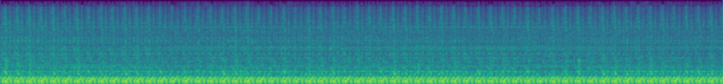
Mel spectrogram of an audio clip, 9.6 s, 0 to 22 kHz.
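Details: 2003 Honda 3.5L V6 with codes P0301, P0302, P0303 and P1399, misfire on bank 1: steady idle with a lumpy, uneven low pulse about three beats a second under the exhaust note; engine misfire at idle.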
